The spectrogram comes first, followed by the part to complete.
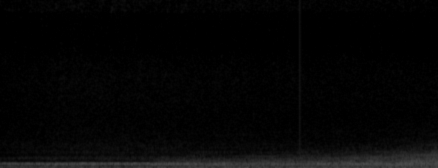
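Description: A low, steady rumbling drone that slowly swells in loudness.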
